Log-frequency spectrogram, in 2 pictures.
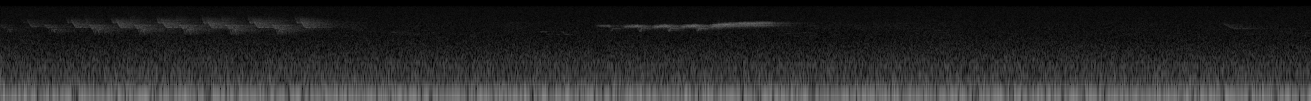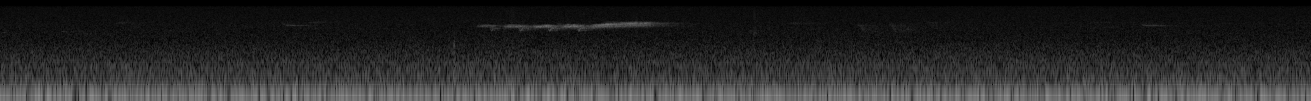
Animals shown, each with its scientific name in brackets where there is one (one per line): Ovenbird (Seiurus aurocapilla)
Black-throated Blue Warbler (Setophaga caerulescens)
